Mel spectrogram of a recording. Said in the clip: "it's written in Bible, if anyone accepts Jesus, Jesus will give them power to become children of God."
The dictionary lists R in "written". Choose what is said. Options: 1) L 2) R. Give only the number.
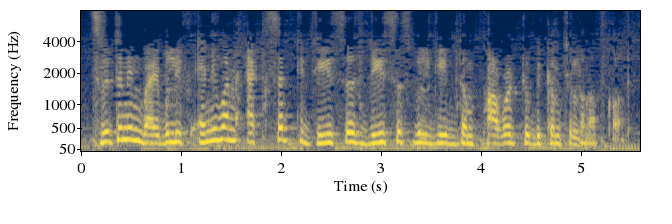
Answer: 2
